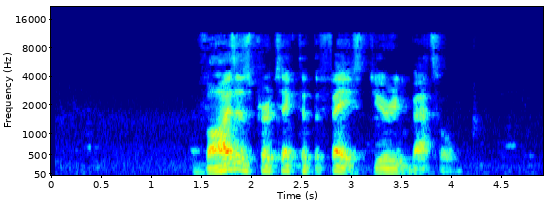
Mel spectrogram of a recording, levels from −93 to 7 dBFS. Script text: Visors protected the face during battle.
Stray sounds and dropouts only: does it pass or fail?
pass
